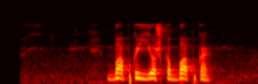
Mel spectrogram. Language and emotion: Russian, angry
